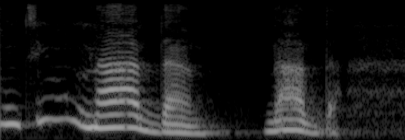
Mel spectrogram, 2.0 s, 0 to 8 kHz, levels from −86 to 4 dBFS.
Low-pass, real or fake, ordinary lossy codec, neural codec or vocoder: 7.2 kHz; fake; none; vocoder, 22.05 kHz, 80 mel bands, WaveNeXt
